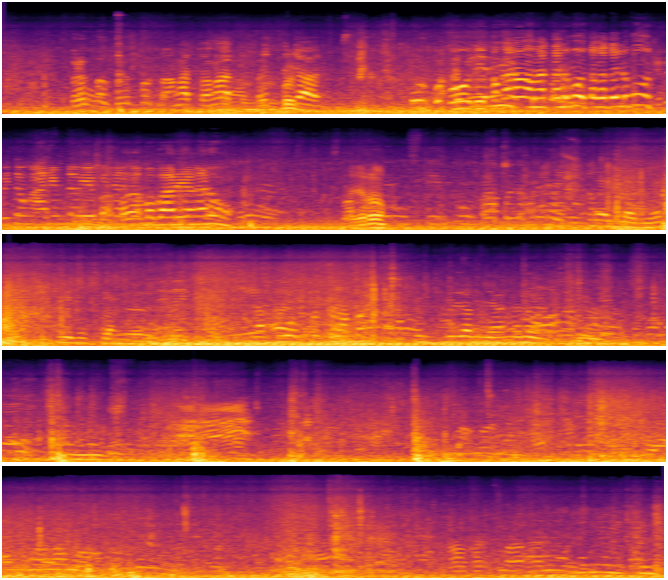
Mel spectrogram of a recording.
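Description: Men talk and call out to one another nearby, outdoors.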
